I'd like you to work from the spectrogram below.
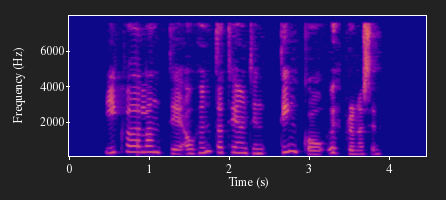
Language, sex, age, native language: Icelandic, female, 30-39, Icelandic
